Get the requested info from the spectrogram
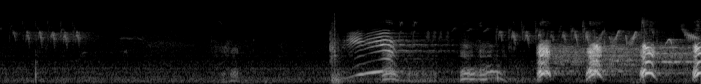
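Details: A German Shepherd in guard training barks loudly and energetically on the handler's command, holding an intruder decoy at bay and pressuring him.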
